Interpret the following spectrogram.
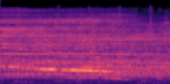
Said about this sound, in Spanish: ¡Aplauso!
